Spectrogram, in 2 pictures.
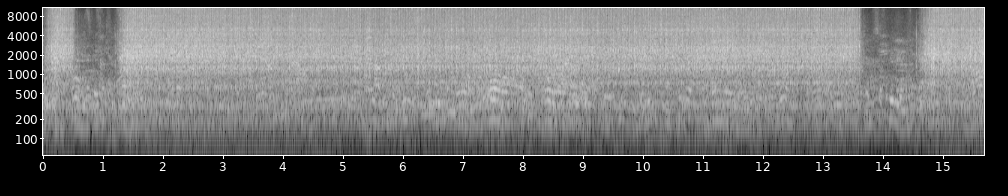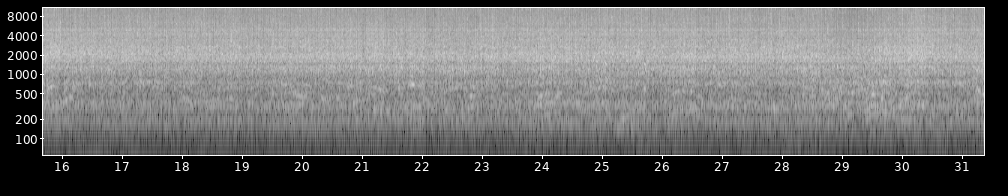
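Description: Industrial swing-needle (yokofuri) sewing machine running continuously at speed as hand-guided embroidery is stitched. It starts up again about a second in and stops for about a second near the middle before running on.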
